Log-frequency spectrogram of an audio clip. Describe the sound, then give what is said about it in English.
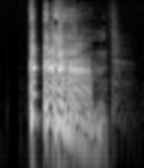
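A professor coughs once: a short, harsh burst, then a longer voiced throat-clearing rasp that fades out. “The prof coughs.”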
